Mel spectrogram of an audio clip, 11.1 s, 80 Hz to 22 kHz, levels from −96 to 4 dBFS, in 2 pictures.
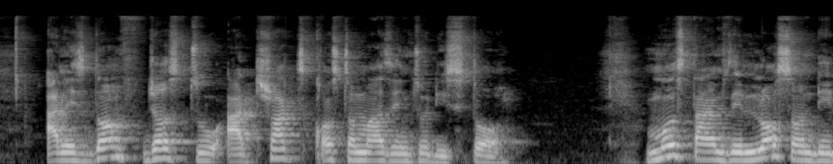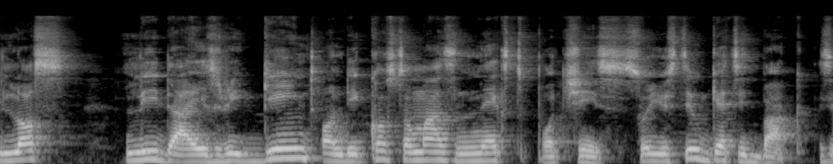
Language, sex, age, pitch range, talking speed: English, male, 20-39, 125-160 Hz, 175 wpm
